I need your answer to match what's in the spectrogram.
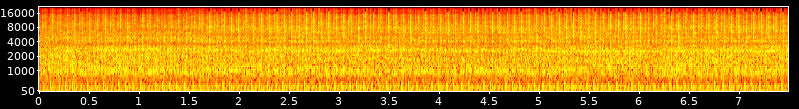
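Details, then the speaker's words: Yamaha Raptor 700R after engine rebuild, running with FMF pipe: loud single-cylinder thumping about three beats a second, uneven and popping through the pipe, rough and untuned, shooting flames; programmer planned to clean it up. "Holy crap guys, this thing is loud. My ears are friggin' ringing. I'm kind of surprised because it is an FMF pipe."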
